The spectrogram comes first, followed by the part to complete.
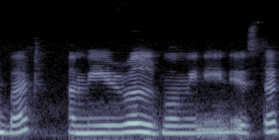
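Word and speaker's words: أمير المؤمنين: it or the tashteed on it okay so amiru al-mo meaning is not the correct pronunciation but amiral bominine is the correct pronunciation next we have asabu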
